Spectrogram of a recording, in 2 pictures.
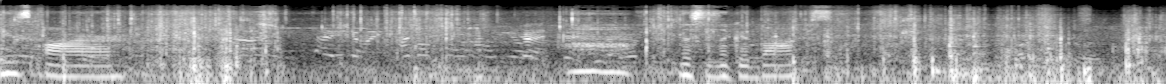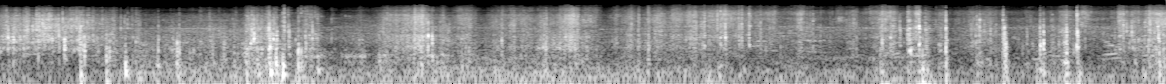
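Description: Objects clatter and thud against a cardboard box.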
